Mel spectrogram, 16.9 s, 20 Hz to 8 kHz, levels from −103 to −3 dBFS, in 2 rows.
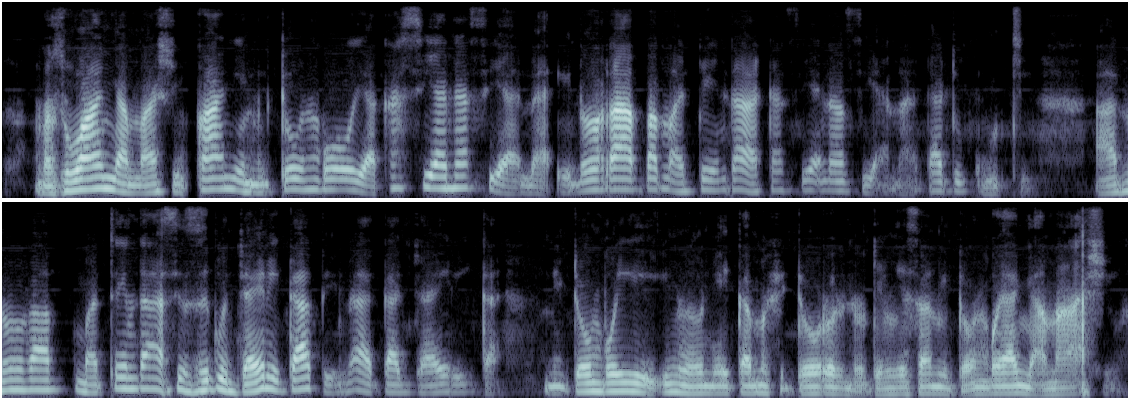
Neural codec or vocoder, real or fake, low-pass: codec, 16 kHz, 2 kbps, FunCodec, trained on LibriTTS, 25 frames a second; fake; 7.2 kHz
